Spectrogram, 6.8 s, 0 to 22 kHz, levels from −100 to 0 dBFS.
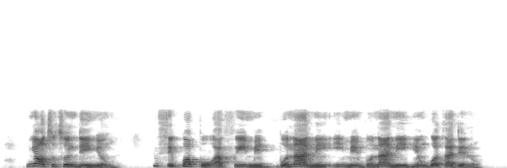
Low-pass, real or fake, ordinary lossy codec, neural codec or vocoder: none; real; none; none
